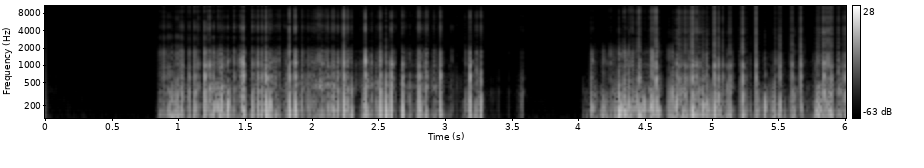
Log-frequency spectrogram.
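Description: A metal dental scaler hook scratches the surface of a small, solid, square beige felt pad mounted over a small lavalier mic. Two bursts of dense, rough scraping are heard, separated by a brief near-silent pause. The sound is dominated by a heavy, muffled low-end rumble.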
